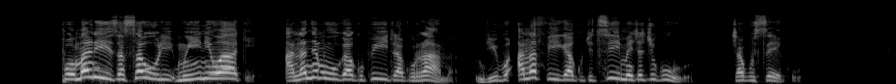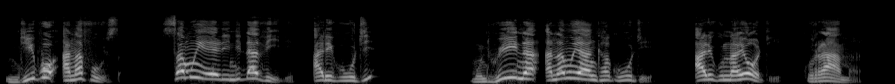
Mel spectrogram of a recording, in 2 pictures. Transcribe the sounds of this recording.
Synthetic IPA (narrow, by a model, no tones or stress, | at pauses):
pɔmalizasaulimwiniwakɛ̰ | anaɲamukak̬upit̬ak̬uɾama̰ | ndip̬ɔʔanafikak̬ut͡ʃit͡sʰimɛt͡ʃat͡ʃikulṵ | t͡ʃak̬usɛːku | ndipɔʔanafṵsḁ | samuɛlindiɗavḭɗɛ̰ | alik̬uːti | muntʰuinaʔanamujaŋkʰakutḭ | alik̬unajɔti̥̰ | kuɾaːma̰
